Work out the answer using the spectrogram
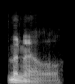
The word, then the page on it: manille: British English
